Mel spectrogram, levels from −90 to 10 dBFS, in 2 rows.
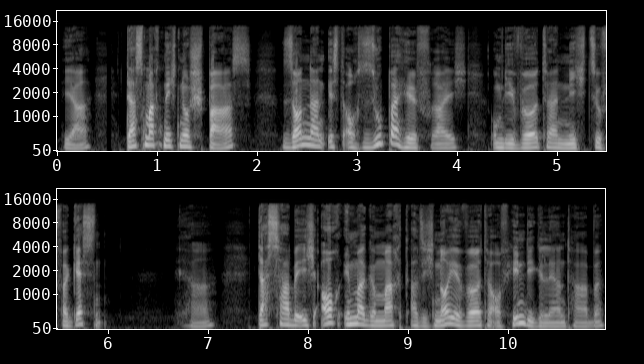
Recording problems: none

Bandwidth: 13.5 kHz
